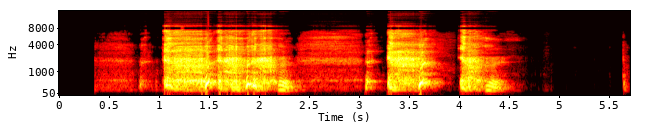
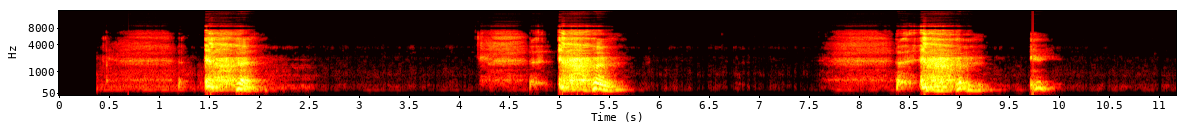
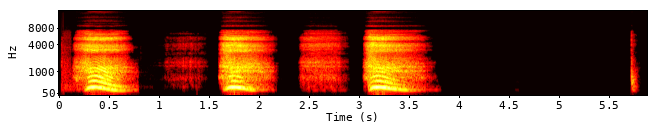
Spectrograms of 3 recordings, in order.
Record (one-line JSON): {"cough_length": "5.7 s", "cough_amplitude": 32768, "cough_signal_mean_std_ratio": 0.51, "three_cough_length": "11.2 s", "three_cough_amplitude": 30239, "three_cough_signal_mean_std_ratio": 0.33, "exhalation_length": "5.9 s", "exhalation_amplitude": 26352, "exhalation_signal_mean_std_ratio": 0.35, "survey_phase": "alpha (2021-03-01 to 2021-08-12)", "age": "65+", "gender": "Female", "wearing_mask": "No", "symptom_cough_any": true, "symptom_diarrhoea": true, "symptom_change_to_sense_of_smell_or_taste": true, "symptom_loss_of_taste": true, "symptom_onset": "6 days", "smoker_status": "Ex-smoker", "respiratory_condition_asthma": false, "respiratory_condition_other": false, "recruitment_source": "Test and Trace", "submission_delay": "1 day", "covid_test_result": "Positive", "covid_test_method": "RT-qPCR", "covid_ct_value": 17.4, "covid_ct_gene": "ORF1ab gene", "covid_ct_mean": 18.0, "covid_viral_load": "1300000 copies/ml", "covid_viral_load_category": "High viral load (>1M copies/ml)"}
